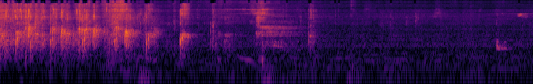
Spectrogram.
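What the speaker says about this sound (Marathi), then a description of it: "जोरदार टाळ्या केदार शिंदे यांच्यासाठी." At a Marathi film trailer launch, a burst of crowd applause fills the first couple of seconds, then thins into scattered claps that fade away.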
